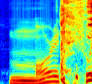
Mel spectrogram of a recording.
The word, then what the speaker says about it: Mauritshuis: Moritz-Shui.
